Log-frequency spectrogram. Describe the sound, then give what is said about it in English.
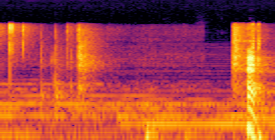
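Dice clatter across a tabletop in a few quick bursts of light taps and one dull thunk, ending in a louder rattling tumble near the end, moderately loud. “This dice right here needs to stop.”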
